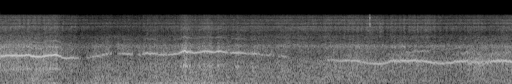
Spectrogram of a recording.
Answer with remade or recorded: recorded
